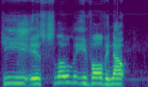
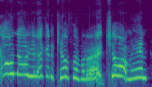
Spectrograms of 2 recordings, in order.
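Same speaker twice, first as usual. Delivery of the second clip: put-on much higher, fast, squeaky kid voice; high squeaky Spider-Man. Friend retelling the movie, voicing Spider-Man high and fast. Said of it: "And Spider-Man's like".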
